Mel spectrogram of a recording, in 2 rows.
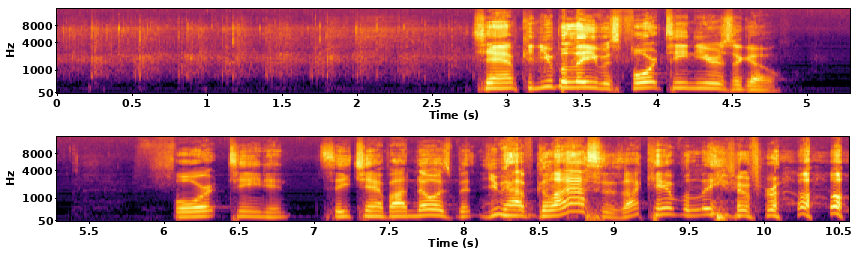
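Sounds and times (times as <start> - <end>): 
faint applause at a church service welcoming a visiting pastor: 0.0 - 2.8
speech: 2.8 - 4.9, 6.1 - 10.5
laughter: 9.6 - 10.5.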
